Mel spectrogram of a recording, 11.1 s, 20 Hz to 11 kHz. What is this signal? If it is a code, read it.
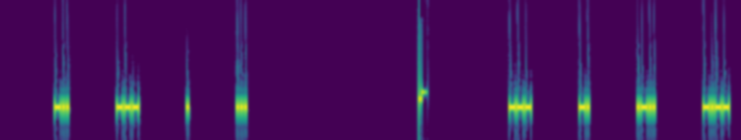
Morse code, heard as a keyed tone, about 40 wpm, spaced as for 11 wpm, 690 Hz. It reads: DOES ONLY
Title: 8x Character Spacing - Top 300 Words - 40wpm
